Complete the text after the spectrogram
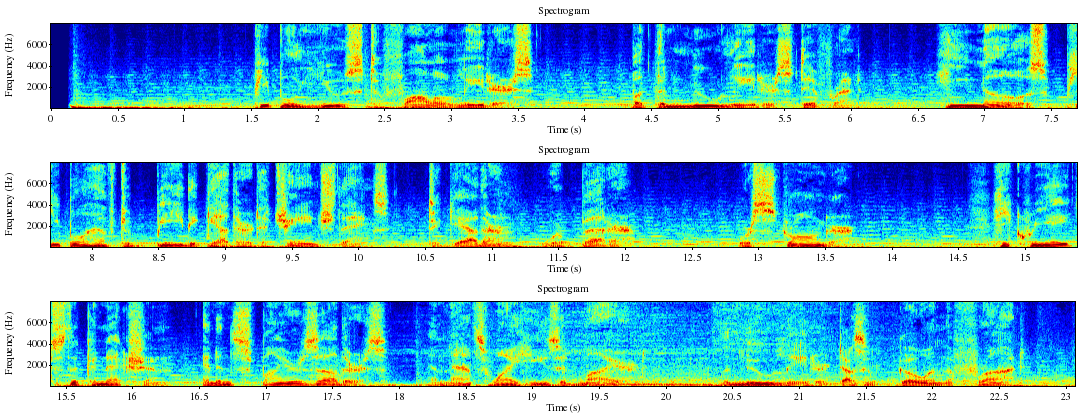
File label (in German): TV Werbespots Online Werbespots Breites Publikum; NATIVE PROFISPRECHER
